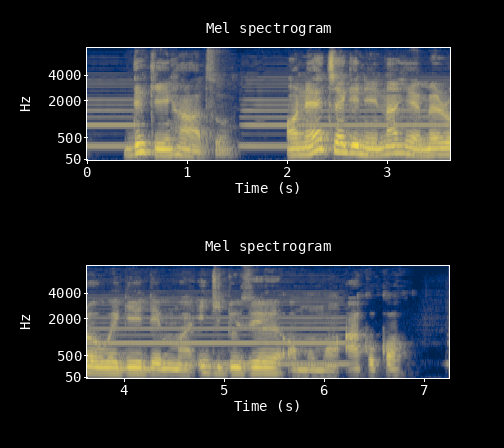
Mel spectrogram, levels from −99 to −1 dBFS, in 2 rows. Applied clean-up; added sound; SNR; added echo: none; Wind instrument, woodwind instrument; 17 dB; none.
